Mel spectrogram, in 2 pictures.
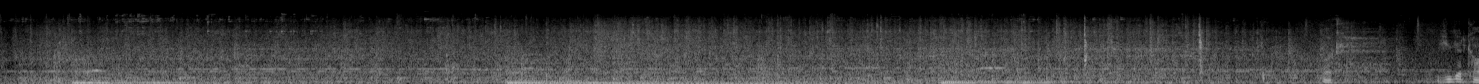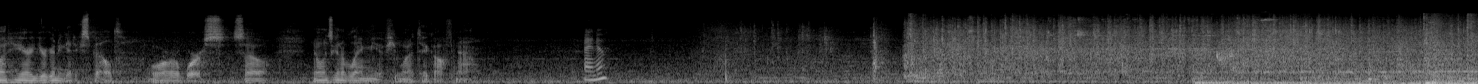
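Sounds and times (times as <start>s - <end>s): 
metal rolling shutter door at a loading dock rattling open: 0.0s - 15.6s, 22.2s - 29.5s
speech: 14.5s - 19.6s, 20.6s - 21.0s.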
